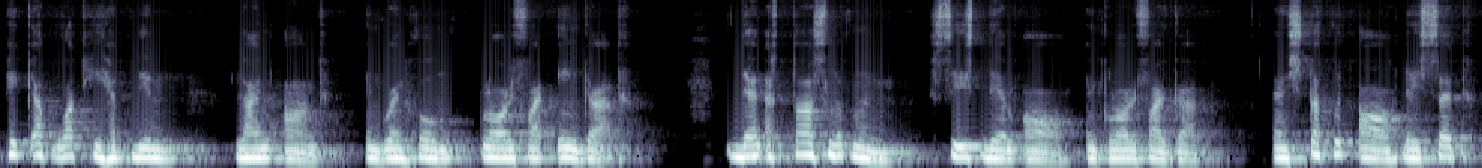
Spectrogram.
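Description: Male priest, middle-aged, very mellow and dark, measured scripture reading in a cathedral echo. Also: mid-range voice. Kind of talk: solemn Gospel reading at Mass. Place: small church sanctuary, at the lectern. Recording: echoey church with long reverb.

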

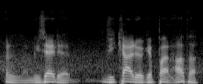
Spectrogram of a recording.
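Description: A man's voice: lowish voice, fairly quick, fairly bright tone. A man, doing live football video game commentary in an emphatic, exclaiming way. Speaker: game streamer. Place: indoor streaming room. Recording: clear background game noise. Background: football game stadium ambience.

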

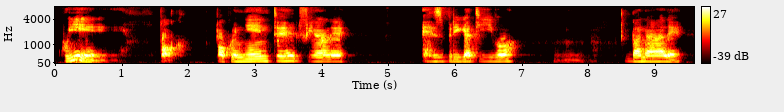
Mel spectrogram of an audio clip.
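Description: Male film reviewer, lowish pitch, casual, halting delivery, searching for words, slightly echoey room. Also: fairly even intonation. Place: indoor room at home during a move.

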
